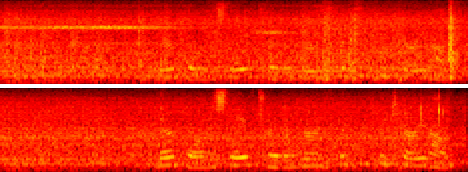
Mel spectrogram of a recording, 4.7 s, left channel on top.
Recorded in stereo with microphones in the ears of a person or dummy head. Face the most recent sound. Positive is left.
turn(degrees=-10)  # may be behind; listen again after turning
